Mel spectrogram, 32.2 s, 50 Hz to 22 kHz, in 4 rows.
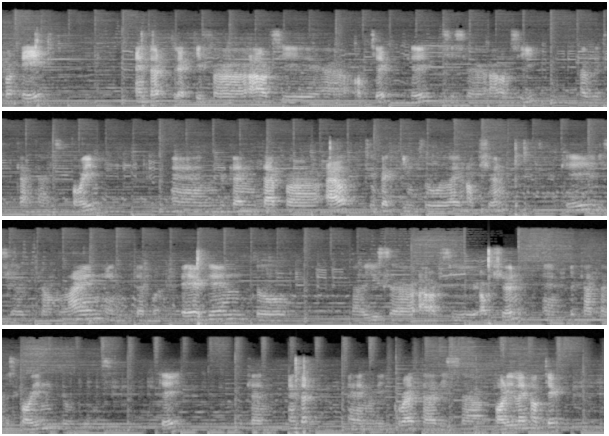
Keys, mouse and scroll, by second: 0.3 a, 1.7 space, 8.8 click, 12.3 l, 14.7 space, 16.9 click, 18.5 a, 22.4 Return, 25.4 click, 27.9 space, 30.6 click.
